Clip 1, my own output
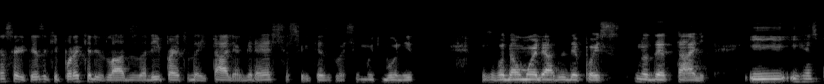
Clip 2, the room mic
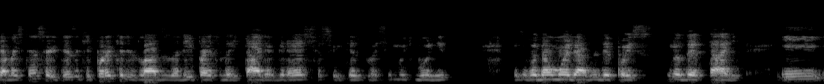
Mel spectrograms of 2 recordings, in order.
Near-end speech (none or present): none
